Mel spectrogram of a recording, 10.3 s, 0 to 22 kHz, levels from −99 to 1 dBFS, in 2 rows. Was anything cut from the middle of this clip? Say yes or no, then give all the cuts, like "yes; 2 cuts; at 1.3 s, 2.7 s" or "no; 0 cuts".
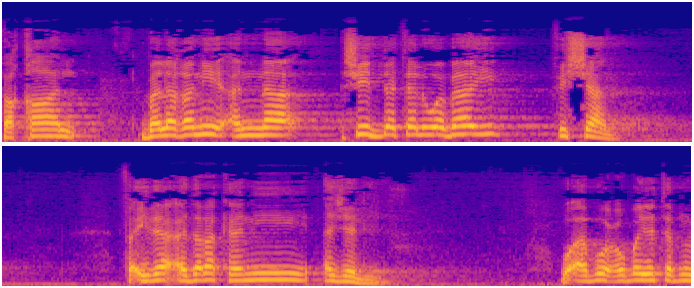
no; 0 cuts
